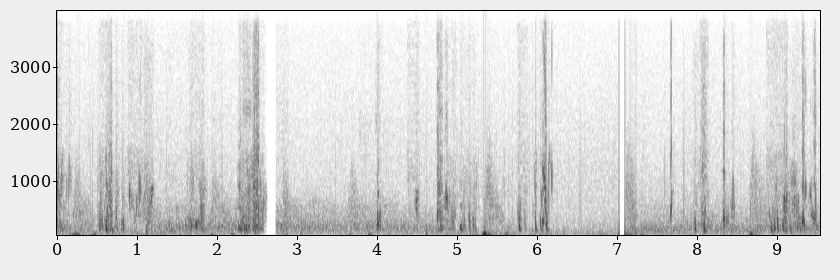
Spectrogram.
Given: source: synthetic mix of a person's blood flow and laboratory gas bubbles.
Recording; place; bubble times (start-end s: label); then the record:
Doppler ultrasound of blood flow; subclavian vein
0.00-0.20 s: bubbles
0.51-1.21 s: bubbles
1.38-1.87 s: bubbles
2.25-2.62 s: bubbles
3.97-4.08 s: bubbles
4.38-4.54 s: bubbles
4.73-5.26 s: bubbles
5.75-5.90 s: bubbles
5.94-6.22 s: bubbles
7.64-7.72 s: bubbles
7.94-8.20 s: bubbles
8.30-8.49 s: bubbles
8.87-9.54 s: bubbles
From the record:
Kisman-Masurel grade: 232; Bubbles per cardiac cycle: several, 3 to 8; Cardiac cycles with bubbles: 50 to 99%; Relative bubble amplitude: moderate (0.250 to 0.450); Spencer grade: 3 (all of the cardiac periods contain showers or single bubble signals, but not dominating or overriding the cardiac motion signals); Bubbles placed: anywhere in the cardiac cycle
